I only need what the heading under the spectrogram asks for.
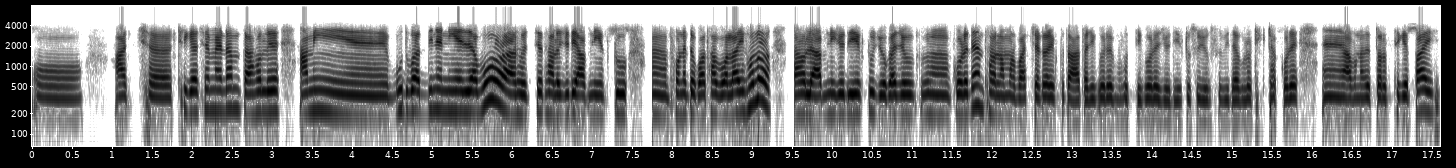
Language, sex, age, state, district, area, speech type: Bengali, female, 45-60, West Bengal, Paschim Medinipur, rural, conversation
